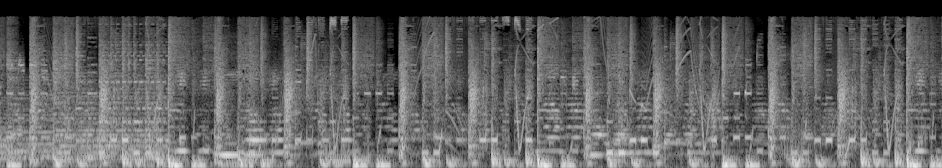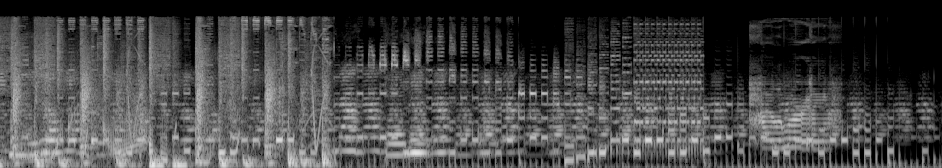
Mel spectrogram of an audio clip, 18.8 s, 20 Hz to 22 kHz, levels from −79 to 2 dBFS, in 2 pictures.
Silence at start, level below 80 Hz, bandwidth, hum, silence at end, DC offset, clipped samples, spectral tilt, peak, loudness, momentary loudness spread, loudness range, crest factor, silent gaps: 0 s; -26 dBFS; 15.5 kHz; none; 0.05 s; under 0.1%; under 0.1%; -4 dB/octave; 0 dBFS; -17 LUFS; 8 LU; 5 LU; 18 dB; none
